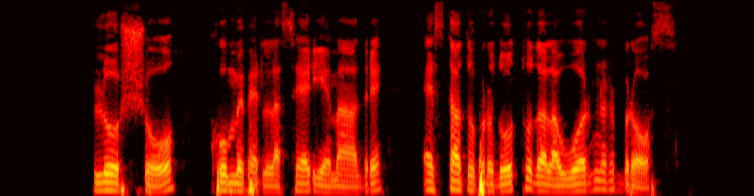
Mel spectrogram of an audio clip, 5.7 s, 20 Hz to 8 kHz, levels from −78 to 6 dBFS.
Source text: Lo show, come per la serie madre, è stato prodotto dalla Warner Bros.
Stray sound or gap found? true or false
false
